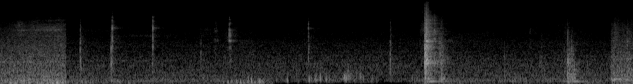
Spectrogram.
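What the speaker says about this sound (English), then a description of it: "you just want to take a screwdriver or flathead with your dead blow hammer and just kind of start knocking around" A dead blow hammer knocks a flathead screwdriver against a Jeep Wrangler JK Rzeppa CV joint plate, giving a series of sharp, irregular taps with quiet gaps between them and one heavier strike.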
